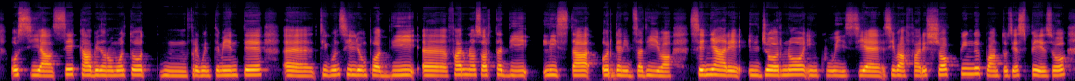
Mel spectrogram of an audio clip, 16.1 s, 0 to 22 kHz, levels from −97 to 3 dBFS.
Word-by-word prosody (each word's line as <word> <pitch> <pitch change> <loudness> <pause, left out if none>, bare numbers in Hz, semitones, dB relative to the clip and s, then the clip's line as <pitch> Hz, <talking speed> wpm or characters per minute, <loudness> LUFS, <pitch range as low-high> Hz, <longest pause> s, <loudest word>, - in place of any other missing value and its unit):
ossia 215 -3 +1
se 240 +6 +1
capitano 215 -2 +1
molto, 220 +1 0
mhmm, 195 -1 -5
frequentemente, 215 +2 +1 0.3
ehm, 190 -3 -1
ti 225 - -6
consiglio 225 +1 0
un 215 - -5
po' 215 -2 +3
di, 215 +3 -2
ehm, 205 -2 +2
fare 230 +3 +1
una 230 -1 -1
sorta 220 0 0
di 205 0 -6 0.2
lista 210 -1 0
organizzativa: 205 -3 0 0.3
segnare 220 -4 +3
il 215 -1 -4
giorno 220 +2 +4
in 210 -2 -3
cui 200 -1 -6
si 200 +1 -5
è 195 -2 +3
si 220 - -4
va 215 -1 +3
a - - -1
fare 200 0 -3
shopping, 235 +4 0
quanto 200 -3 -2
si 205 - -4
è 200 - 0
speso 210 +1 +1
215 Hz, 130 wpm, -19 LUFS, 200-225 Hz, 0.3 s, giorno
